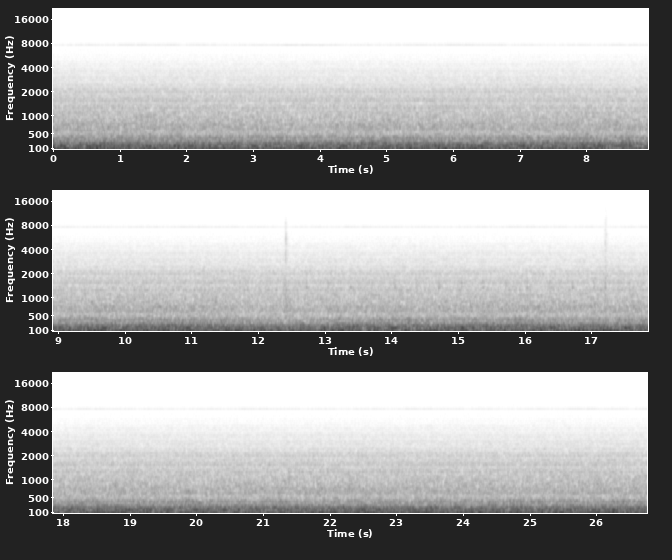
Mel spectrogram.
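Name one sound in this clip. Tyres roll on asphalt with a steady road noise.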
